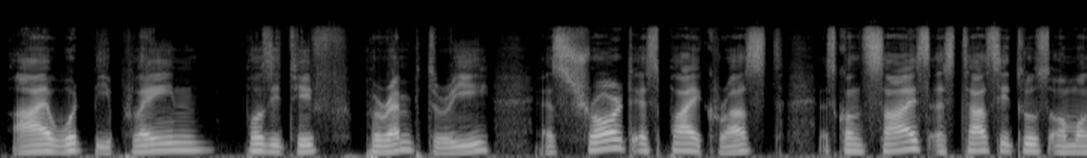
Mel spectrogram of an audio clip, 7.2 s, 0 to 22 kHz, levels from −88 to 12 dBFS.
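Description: From 0.64 s to 3.24 s the speech goes through a Bluetooth SBC bit pool drop. The sending device appears to have cut the SBC bit pool from about 31 to 14 under link pressure. That leaves roughly 99 kbps. The upper sub-bands get almost no bits, so the treble dulls. The remaining bands are quantised coarsely, and a gritty noise rides on the speech. At 3.24 s the bit rate recovers and the clarity returns.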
